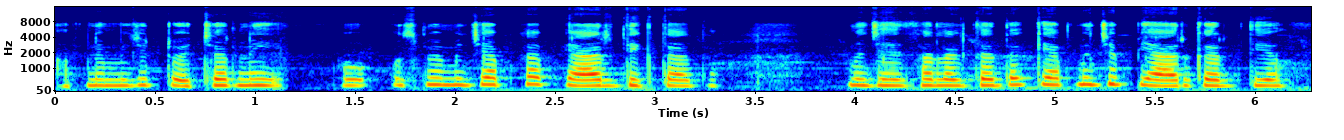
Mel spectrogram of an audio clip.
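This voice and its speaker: A woman's voice: high voice, flat delivery, warm tone. Woman voicing a tearful young man pleading with his mother. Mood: soft. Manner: tearful, halting, stammering.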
